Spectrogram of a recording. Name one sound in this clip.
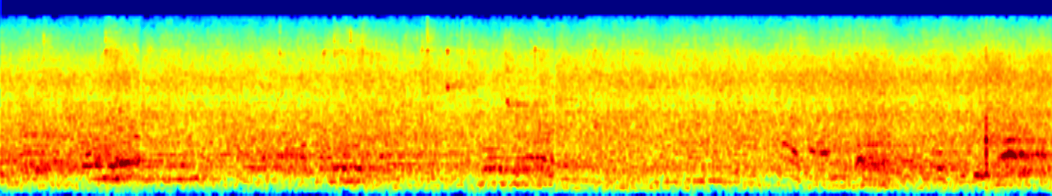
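A table tennis ball clicks off paddles and the table.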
